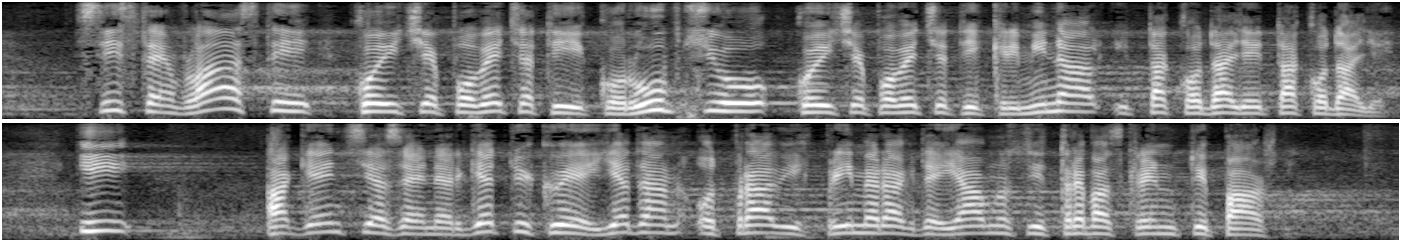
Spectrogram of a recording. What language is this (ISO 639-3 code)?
srp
